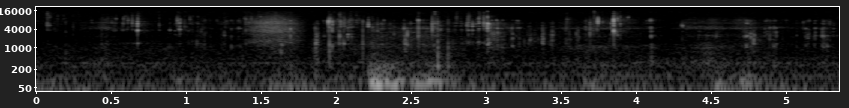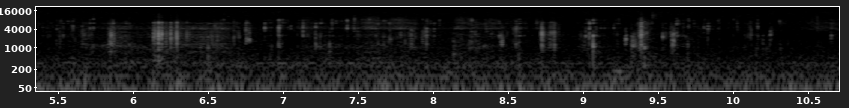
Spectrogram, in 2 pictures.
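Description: Close-miked chewing of pernil with rice and beans: scattered wet mouth clicks and soft crunches, with a low thump about two seconds in.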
